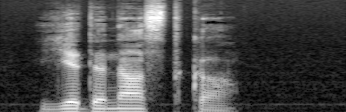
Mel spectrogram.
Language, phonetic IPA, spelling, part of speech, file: Polish, [ˌjɛdɛ̃ˈnastka], jedenastka, noun, Pl-jedenastka.ogg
